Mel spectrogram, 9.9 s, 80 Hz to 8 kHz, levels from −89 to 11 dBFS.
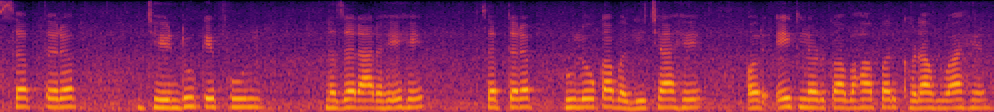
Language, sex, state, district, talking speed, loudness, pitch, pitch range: Hindi, female, Punjab, Fazilka, 135 wpm, -12 LUFS, 210 Hz, 200-220 Hz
